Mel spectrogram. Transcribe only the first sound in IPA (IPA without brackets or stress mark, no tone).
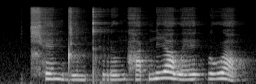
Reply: t͡ɕʰ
